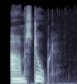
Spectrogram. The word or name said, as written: armstol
